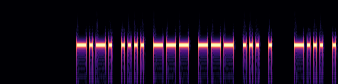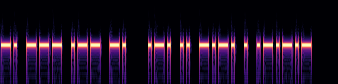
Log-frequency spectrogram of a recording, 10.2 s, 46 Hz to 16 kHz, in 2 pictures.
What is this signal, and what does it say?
Morse code, heard as a keyed tone, about 25 wpm, 700 Hz. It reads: CHOOSE BROWN RICE.
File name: Easy Sentences with Hints - 25wpm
